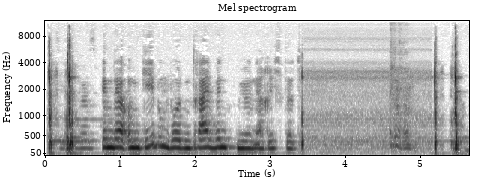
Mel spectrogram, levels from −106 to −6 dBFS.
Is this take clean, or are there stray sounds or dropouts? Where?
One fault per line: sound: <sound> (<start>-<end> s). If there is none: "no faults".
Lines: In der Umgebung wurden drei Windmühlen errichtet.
sound: throat clearing (4.6-5.0 s)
